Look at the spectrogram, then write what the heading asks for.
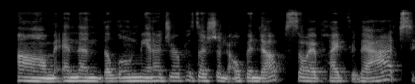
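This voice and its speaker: A woman with a fairly low voice and an American accent, against a quiet background. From Michigan, US Midwest. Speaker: credit union CEO. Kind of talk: casual interview.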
